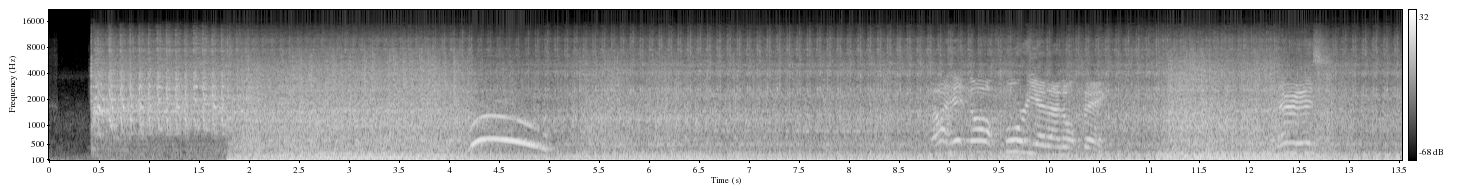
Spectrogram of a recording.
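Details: 1982 Kawasaki KZ1000 LTD carbureted, sitting 35 years, first start after fuel sent to carbs, cold: catches and runs with an uneven, lumpy beat, some firing pulses missing, like not all cylinders firing; cause not confirmed.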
